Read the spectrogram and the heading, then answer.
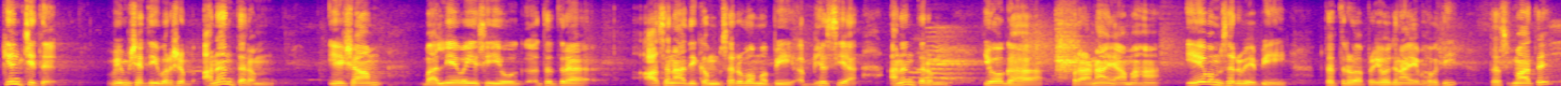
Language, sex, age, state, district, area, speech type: Sanskrit, male, 45-60, Karnataka, Shimoga, rural, spontaneous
